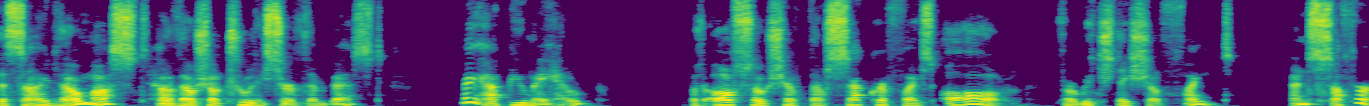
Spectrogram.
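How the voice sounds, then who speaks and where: A man puts on a character voice with a fairly high pitch. He talks at a fairly slow pace with lively intonation. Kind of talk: Shakespearean verse reading. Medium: stage play. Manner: inverted word order, calm, sage.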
